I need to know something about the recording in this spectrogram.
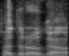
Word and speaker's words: Portugal: That's how you say it, Portugal. It's not that difficult, is it? Especially when you've there's two accents on it.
